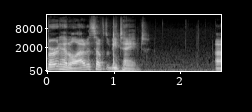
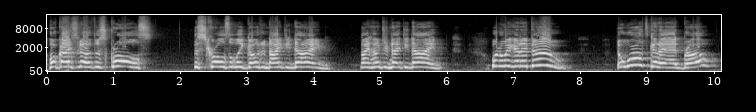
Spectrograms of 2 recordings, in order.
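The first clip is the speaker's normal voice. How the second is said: panicked medieval scholar; 13 semitones higher than usual. Pretend. Joking about Y one K, high hammed-up panic. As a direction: ham up a scribe whose scrolls run out. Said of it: "what about Y one K?".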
